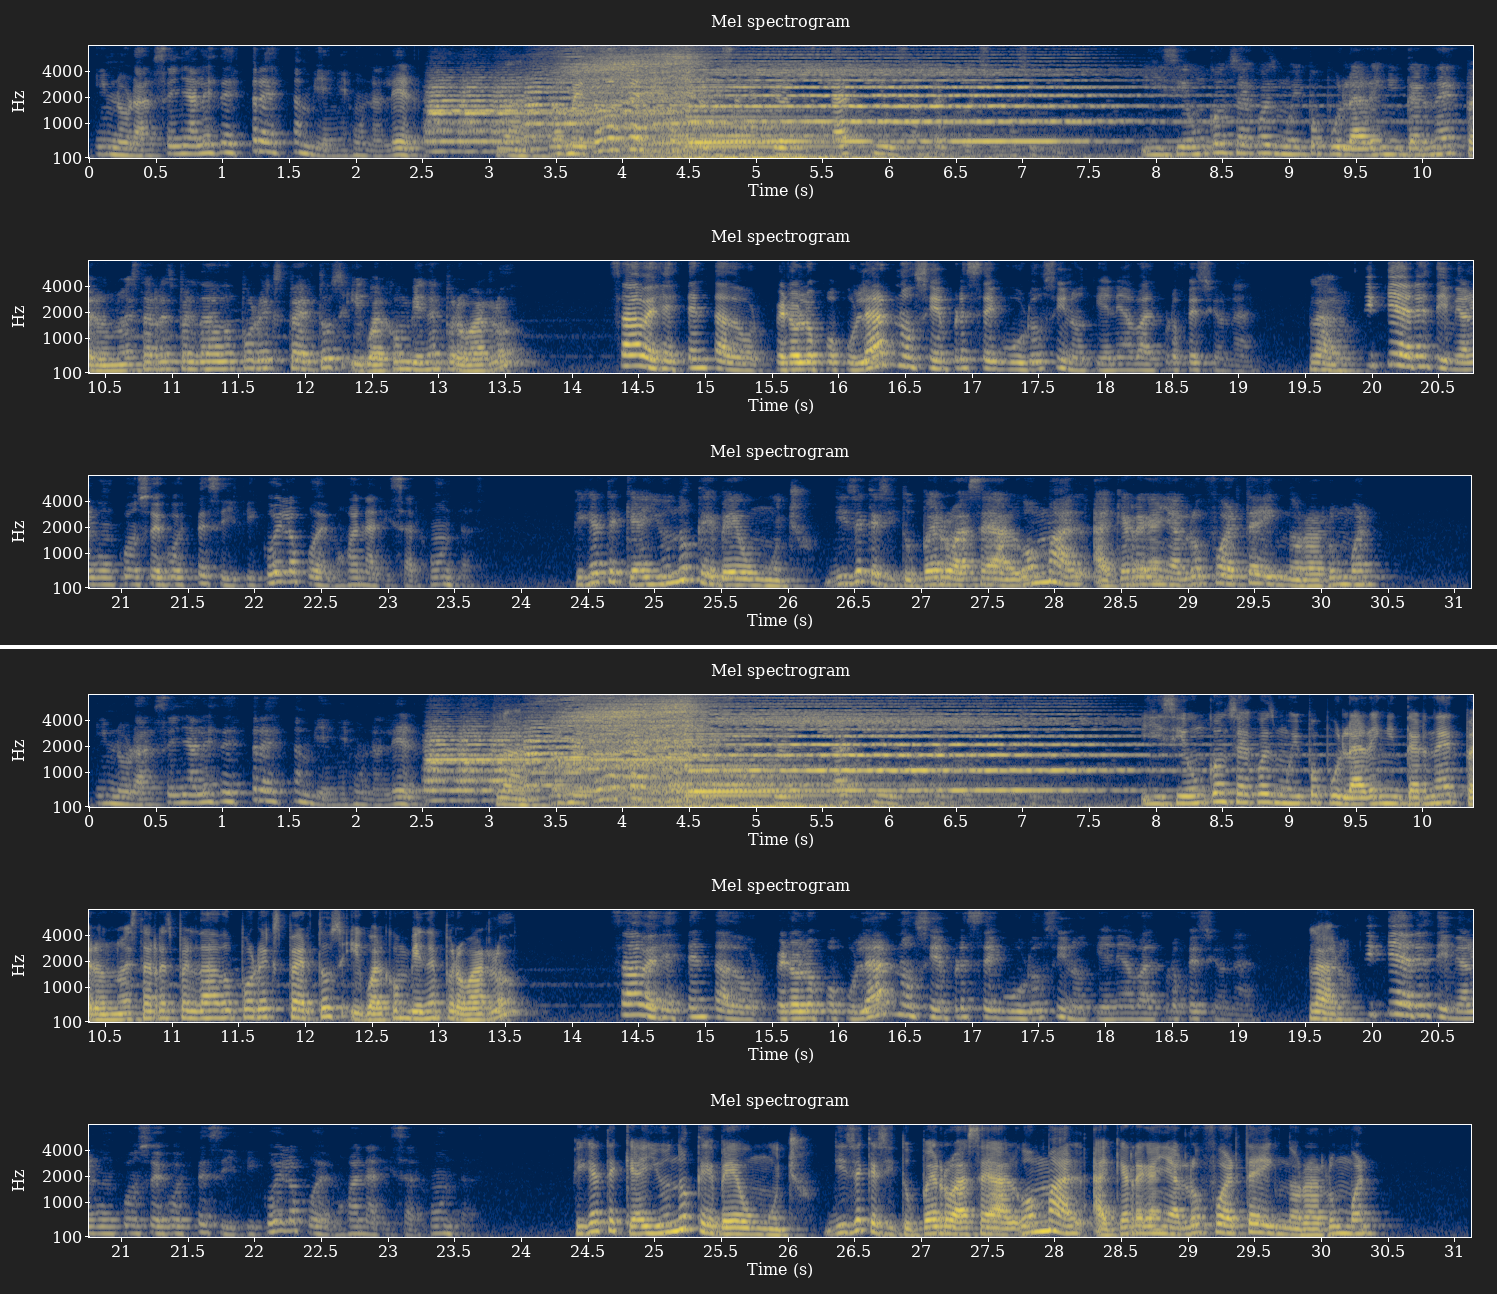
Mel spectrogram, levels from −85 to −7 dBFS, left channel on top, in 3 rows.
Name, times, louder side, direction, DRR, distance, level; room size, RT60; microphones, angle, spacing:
voice 1, 0.1-2.4 3.4-6.7 7.2-7.3 14.4-19.1 20.1-23.5, left 4 dB, 30° left, 4 dB, 0.5 m, -29 dB
sound 1, 2.5-9.2 9.6-9.7, right 1 dB, 55° right, 0.7 m, -22 dB
voice 2, 3.0-3.4 7.9-13.6 19.5-19.9 24.4-30.4, right 4 dB, 85° right, 8 dB, 0.4 m, -25 dB
2.8 x 2.2 x 2.4 m, 0.37 s
head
